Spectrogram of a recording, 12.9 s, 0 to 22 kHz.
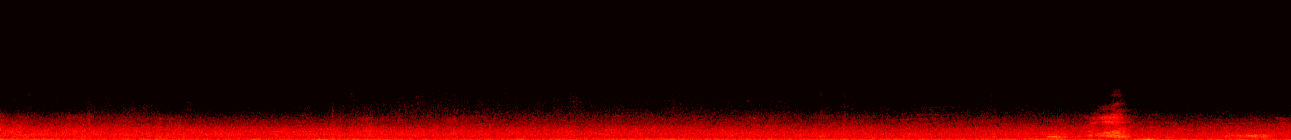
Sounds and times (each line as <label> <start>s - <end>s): quiet movement from a passerby 0.0s - 12.9s
wind 0.0s - 12.9s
